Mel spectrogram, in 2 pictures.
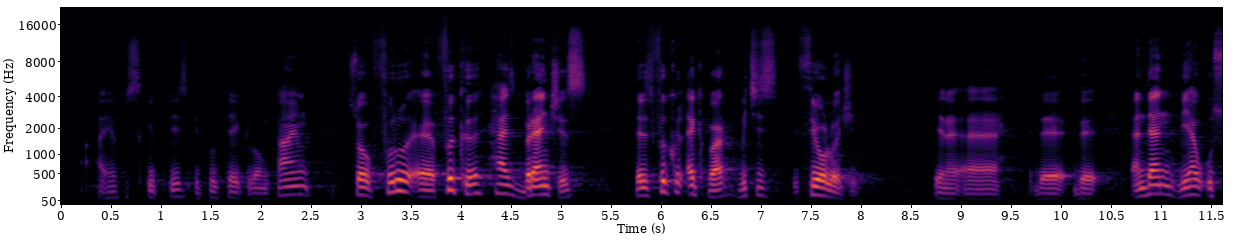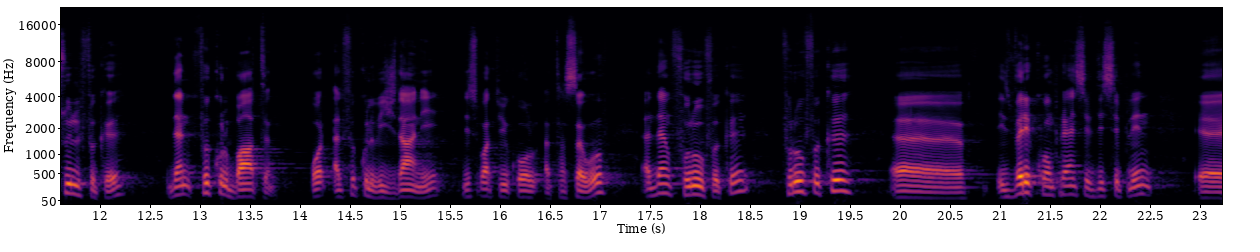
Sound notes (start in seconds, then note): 15.7 speaking in foreign language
